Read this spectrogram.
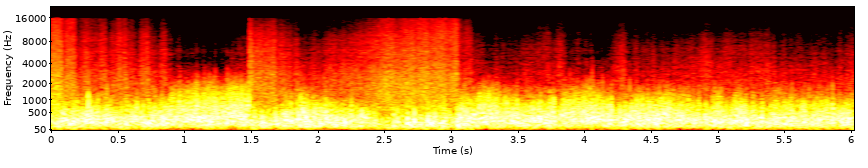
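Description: Ocean waves crash and rush onto the shore.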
